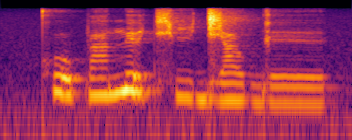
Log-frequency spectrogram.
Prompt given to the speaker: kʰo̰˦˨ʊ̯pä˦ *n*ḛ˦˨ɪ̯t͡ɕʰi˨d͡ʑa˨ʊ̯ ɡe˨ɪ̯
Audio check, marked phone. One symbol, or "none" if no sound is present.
n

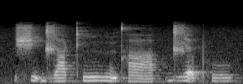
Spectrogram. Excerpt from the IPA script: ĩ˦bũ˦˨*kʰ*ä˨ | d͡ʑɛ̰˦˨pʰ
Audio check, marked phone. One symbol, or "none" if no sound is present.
kʰ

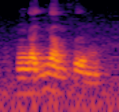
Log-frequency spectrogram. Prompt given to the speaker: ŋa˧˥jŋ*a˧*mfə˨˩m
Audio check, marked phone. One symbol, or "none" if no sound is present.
a˧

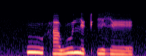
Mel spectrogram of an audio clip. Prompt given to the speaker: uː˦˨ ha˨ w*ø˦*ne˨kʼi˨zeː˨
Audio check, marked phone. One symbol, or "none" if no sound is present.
u˦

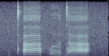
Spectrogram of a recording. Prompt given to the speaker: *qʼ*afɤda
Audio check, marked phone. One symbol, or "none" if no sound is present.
tʼ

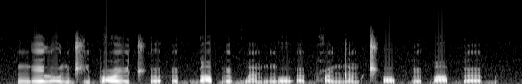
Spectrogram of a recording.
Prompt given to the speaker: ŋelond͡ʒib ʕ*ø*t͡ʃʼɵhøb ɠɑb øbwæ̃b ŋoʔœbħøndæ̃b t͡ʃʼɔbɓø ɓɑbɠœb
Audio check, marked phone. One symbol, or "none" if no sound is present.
ø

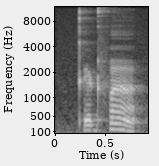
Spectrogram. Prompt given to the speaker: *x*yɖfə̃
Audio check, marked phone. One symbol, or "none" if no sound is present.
kʼ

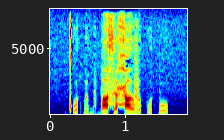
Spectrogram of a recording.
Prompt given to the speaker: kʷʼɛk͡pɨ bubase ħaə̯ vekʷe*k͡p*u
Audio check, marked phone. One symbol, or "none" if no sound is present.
k͡p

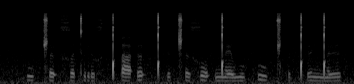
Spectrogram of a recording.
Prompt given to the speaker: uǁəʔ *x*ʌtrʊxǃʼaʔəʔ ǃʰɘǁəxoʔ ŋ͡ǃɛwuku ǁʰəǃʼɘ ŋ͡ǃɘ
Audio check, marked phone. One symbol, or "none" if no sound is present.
x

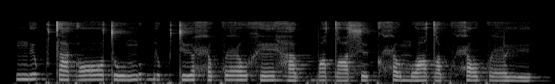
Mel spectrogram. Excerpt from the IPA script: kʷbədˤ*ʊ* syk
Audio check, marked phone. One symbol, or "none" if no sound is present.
ʊ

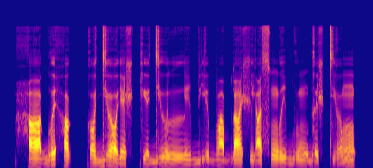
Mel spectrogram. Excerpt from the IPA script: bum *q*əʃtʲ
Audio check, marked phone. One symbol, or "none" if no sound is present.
ɡ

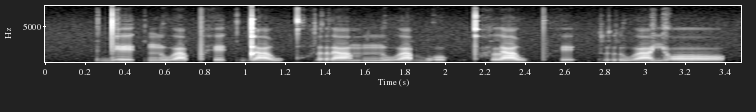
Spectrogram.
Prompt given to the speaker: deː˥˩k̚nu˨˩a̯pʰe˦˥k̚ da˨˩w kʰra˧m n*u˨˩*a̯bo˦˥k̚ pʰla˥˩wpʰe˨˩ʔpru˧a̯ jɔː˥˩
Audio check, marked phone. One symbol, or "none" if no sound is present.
u˦˥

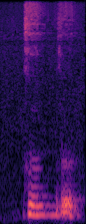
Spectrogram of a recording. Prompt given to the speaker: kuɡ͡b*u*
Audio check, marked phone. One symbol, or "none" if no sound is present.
ṵ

